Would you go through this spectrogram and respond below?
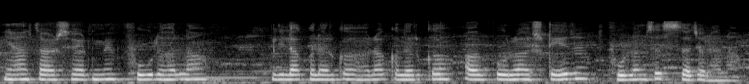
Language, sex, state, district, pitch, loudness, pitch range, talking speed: Hindi, female, Uttar Pradesh, Varanasi, 230 Hz, -15 LUFS, 220-235 Hz, 150 wpm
